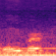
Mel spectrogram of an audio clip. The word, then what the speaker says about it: Weber: I'll just tell you, the writer was Max Weber. It's spelled like Weber, Weber, but it's pronounced Weber.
